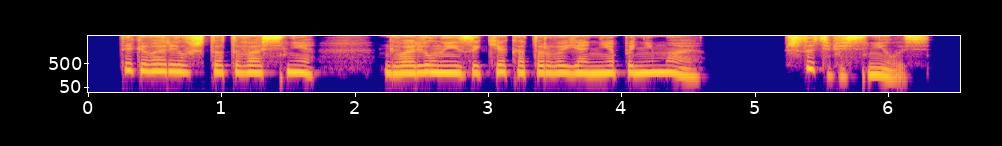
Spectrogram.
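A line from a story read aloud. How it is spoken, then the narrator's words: Sighing. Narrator (Russian): Вивьен вздохнул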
